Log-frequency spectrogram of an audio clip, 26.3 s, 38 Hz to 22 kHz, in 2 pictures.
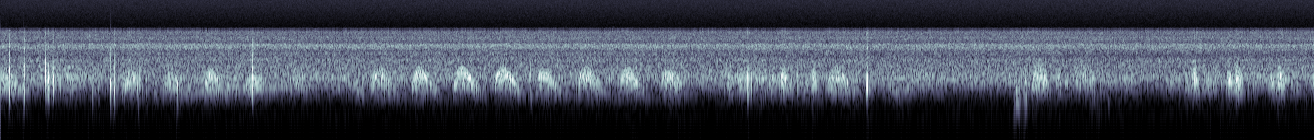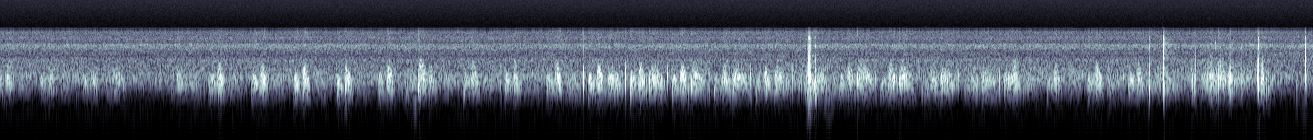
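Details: Fetal heartbeat at 17 weeks of pregnancy on a home fetal Doppler, mother's first use: rapid, regular whooshing about 140 a minute with dropouts as the baby moves.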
